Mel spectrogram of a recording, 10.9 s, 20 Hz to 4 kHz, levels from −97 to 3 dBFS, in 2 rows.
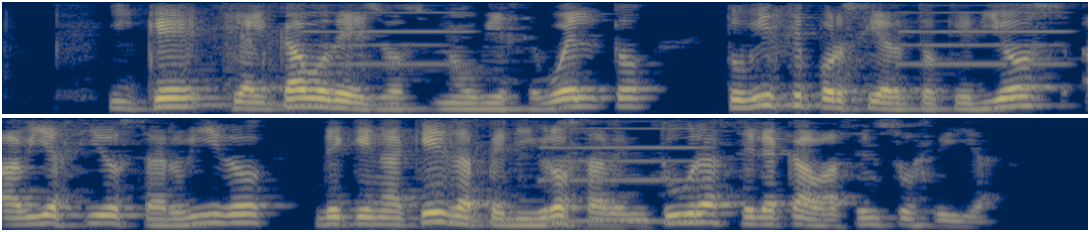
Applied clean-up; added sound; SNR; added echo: classical method Wiener filter.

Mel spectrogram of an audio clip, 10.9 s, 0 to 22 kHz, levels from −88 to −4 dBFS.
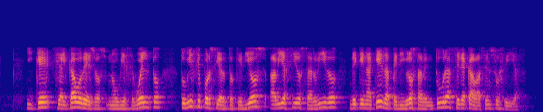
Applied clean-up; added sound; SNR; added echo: neural mask model Resemble Enhance denoiser.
